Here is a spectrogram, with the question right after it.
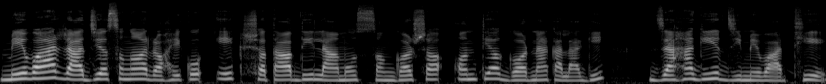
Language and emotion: Nepali, neutral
